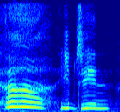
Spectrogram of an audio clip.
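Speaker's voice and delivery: sweet prim lady voice; mock saintly tone; imitating Katrina. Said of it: "Katrina's like".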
